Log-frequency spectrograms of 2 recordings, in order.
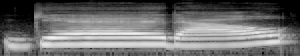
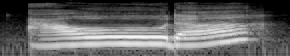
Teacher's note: So that T is surrounded by vowels and that means that it's going to change to a D sound.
